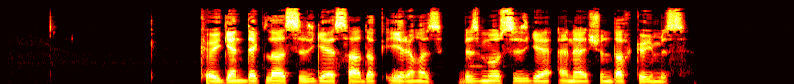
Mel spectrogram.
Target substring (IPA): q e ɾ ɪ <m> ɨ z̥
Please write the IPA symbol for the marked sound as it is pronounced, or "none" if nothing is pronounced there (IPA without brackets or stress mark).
ŋ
